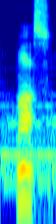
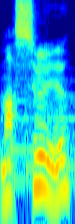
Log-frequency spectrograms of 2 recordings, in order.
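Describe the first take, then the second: First: The final u vowel is dropped. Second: The final u vowel is pronounced. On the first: The speaker calls it right. "it's Mas. You see, you can kind of hear it" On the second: The speaker calls it wrong. "It's not Masu"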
